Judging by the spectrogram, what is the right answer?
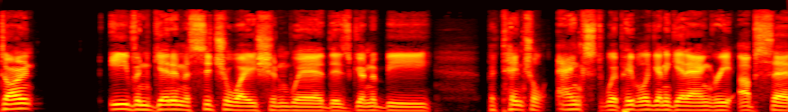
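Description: With an Australian accent, a man speaks at a moderate pace in a fairly low voice. His intonation is fairly even and his loudness very even. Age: 40s. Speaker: podcast co-host, film and TV worker. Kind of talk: casual chat.

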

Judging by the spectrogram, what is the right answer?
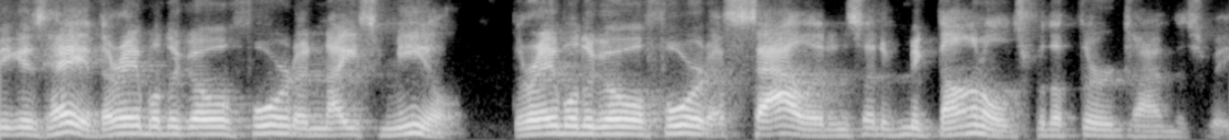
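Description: Hardly pausing, a man with an American accent moves at a fairly quick pace in a fairly high pitch, showing ordinary pitch variation and big swings in loudness. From New York State, Hudson Valley. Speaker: podcast producer. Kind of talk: heated rant. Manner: animated.

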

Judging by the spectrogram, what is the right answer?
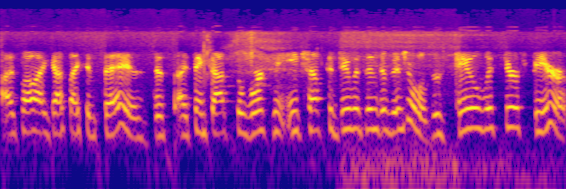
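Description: Fairly quick and with hardly any pauses, a woman speaks at a fairly high pitch with ordinary pitch variation and very even loudness. She has an unremarkable speaking voice. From Canada. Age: 50s. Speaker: filmmaker and long-distance adventurer. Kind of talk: radio interview.

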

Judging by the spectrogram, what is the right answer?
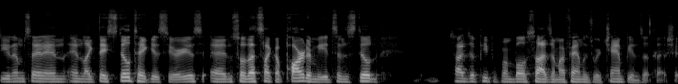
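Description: Over a very clean recording with a silent background, a man with a bright, sharp tone and medium pitch talks at a very fast pace, his loudness swinging widely. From Lebanon. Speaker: battle rapper. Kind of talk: casual chat.

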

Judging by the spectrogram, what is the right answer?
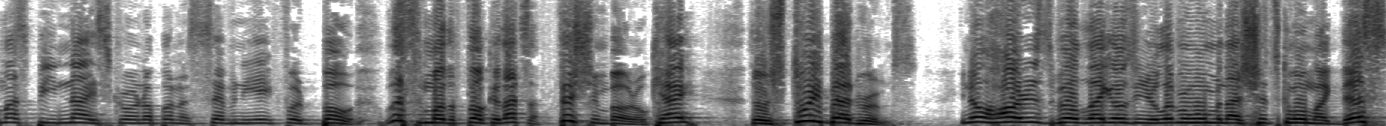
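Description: In an American accent, a man with an extremely high voice speaks at a fairly quick pace with ordinary pitch variation. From Florida Keys. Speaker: stand-up comedian. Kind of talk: stand-up.

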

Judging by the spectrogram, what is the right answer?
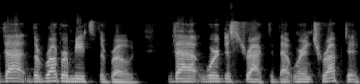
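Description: The recording is very clean, with a silent background. The tone is bright and sharp, and the pitch varies in an ordinary way. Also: man. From Canada. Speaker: author and productivity speaker. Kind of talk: casual interview chat.

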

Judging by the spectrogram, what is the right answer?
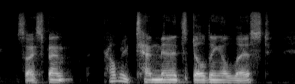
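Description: An unremarkable speaking voice from a man, fairly low in pitch, at a fairly quick pace with fairly even intonation. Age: 30s. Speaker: sales software founder. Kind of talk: interview.

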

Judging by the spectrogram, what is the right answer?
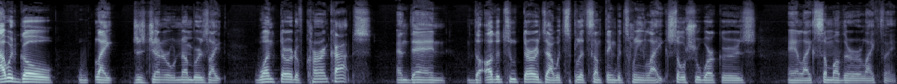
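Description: An unremarkable speaking voice with fairly even intonation, dry and close with no echo, on a very clean recording with a silent background. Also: man, fairly low pitch for a man, moderate pace. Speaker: comedian. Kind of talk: casual chat.

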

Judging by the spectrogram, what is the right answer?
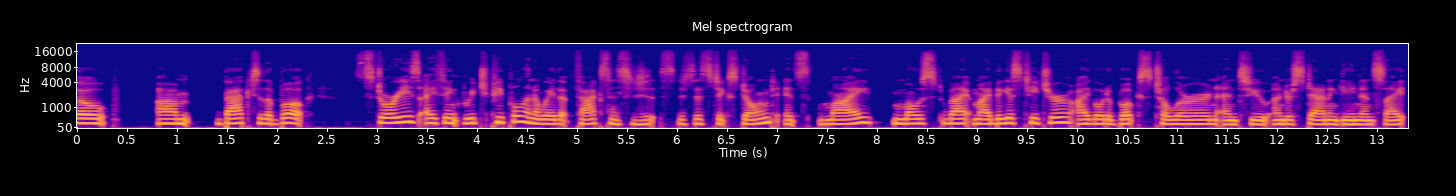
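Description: In a very clean recording with a silent background and a dry, close sound with no echo, a woman speaks in an unremarkable speaking voice. Her pitch is fairly low, her intonation fairly even, her loudness very even and her pace fairly slow. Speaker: inclusivity coach and author. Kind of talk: interview.

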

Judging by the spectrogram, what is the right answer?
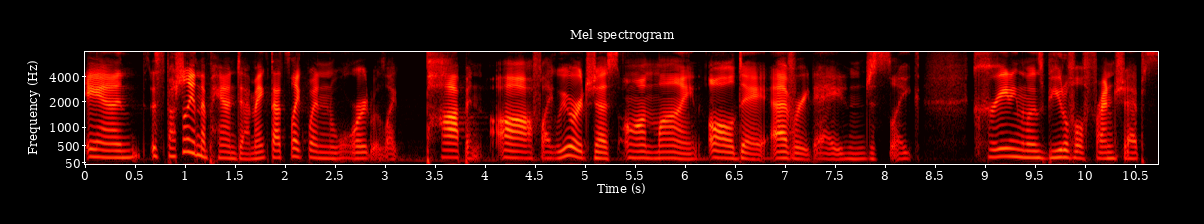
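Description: At a moderate pace, a woman talks in an ordinary speaking voice, fairly low in pitch with ordinary pitch variation, on a very clean recording with a silent background. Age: 30s. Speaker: YouTuber and content creator. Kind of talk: casual interview chat.

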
